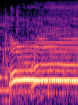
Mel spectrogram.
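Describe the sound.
A loud burst of canned crowd cheering played from a soundboard on a first try, with high rising whoops over a steady roar of voices that holds for about a second and a half.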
